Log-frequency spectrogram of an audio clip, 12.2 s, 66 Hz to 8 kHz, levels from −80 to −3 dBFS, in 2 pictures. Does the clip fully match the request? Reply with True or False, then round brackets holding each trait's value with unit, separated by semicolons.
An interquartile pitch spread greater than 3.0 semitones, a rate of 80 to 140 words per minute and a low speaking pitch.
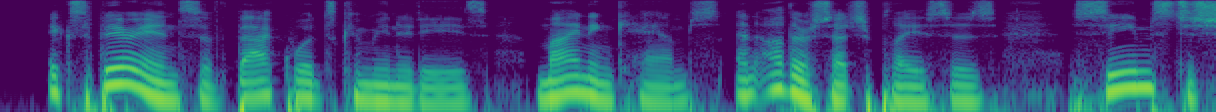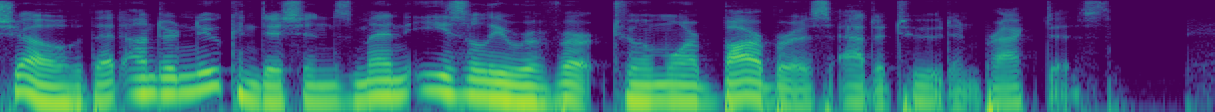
True (5.2 semitones; 135 wpm; 110 Hz)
